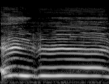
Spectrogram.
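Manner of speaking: very loud, high, long drawn-out yell. Picturing Rocky Balboa with boxing gloves for Aries: poor Rocky Balboa impersonation.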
